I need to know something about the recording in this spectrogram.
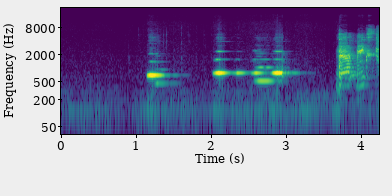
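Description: Electronic chime tones from the Cortana voice assistant on the phones: one short tone about a second in, then a quick run of several chime notes a second later, the assistant's signal that it has taken the spoken question and is answering.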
